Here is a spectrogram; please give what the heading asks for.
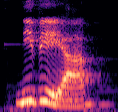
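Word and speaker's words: Nivea: the correct answer is Nia the emphasis is on the E did you get it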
